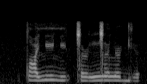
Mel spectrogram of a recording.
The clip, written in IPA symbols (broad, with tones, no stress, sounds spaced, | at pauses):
tˤ ɯ˨ lʲ ɘ˦ lʲ ɘ˨˦ ǀ ə˞˨ ŋ͡ǀ ə˦ l ə˞˦ ɡʲ ə˨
